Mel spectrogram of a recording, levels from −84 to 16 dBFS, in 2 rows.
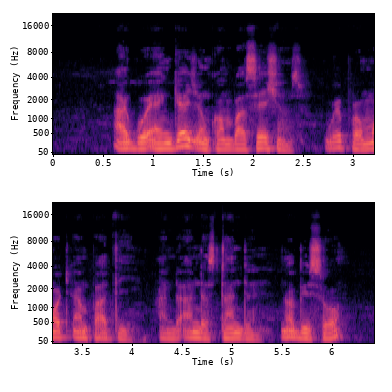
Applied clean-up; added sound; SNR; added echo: none; none; none; none.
